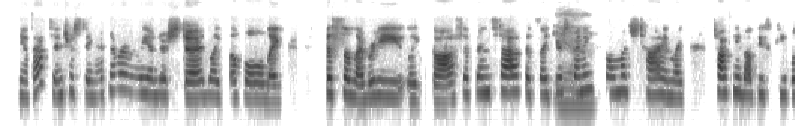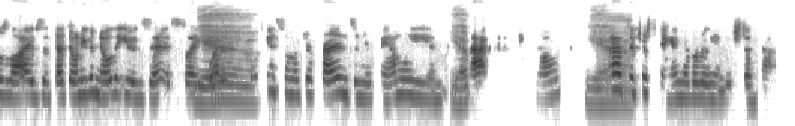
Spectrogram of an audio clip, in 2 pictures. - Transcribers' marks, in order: none
- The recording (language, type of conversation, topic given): English, unstructured, How do your experiences shape the way you form new friendships over time?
